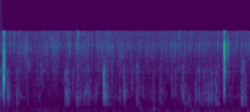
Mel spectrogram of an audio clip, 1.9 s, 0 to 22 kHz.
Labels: {"label": "biophony, sea urchins (Echinidae)", "recorder": "SoundTrap 600 or HydroMoth"}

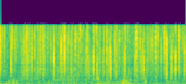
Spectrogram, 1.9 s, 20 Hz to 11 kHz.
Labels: {"label": "biophony, cascading saw", "recorder": "SoundTrap 600 or HydroMoth"}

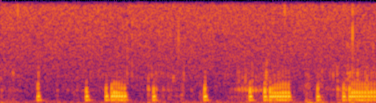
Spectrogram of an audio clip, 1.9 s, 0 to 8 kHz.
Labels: {"label": "biophony, knock croak", "recorder": "SoundTrap 300"}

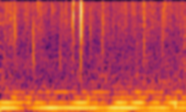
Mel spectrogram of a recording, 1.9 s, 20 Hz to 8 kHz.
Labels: {"label": "biophony, midshipman", "recorder": "SoundTrap 500"}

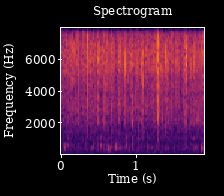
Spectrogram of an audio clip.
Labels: {"label": "ambient", "recorder": "HydroMoth"}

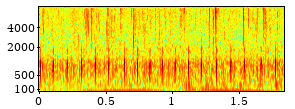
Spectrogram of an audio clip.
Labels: {"label": "biophony, rattle", "recorder": "SoundTrap 500"}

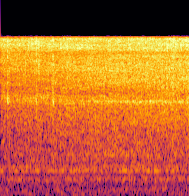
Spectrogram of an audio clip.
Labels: {"label": "anthrophony, boat engine", "recorder": "HydroMoth"}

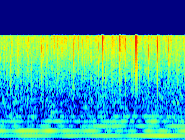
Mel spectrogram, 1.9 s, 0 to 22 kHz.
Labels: {"label": "biophony, midshipman", "recorder": "SoundTrap 500"}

